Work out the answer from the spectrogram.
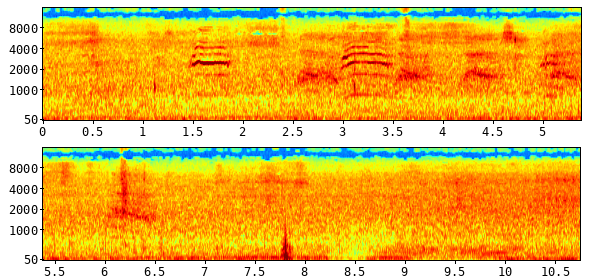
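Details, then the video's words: Stray cat living on the street, mewing in a quick series of short, arched, high-pitched cries over a few seconds, set against constant low city hum and a sharp thud later. "Cute street cat"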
